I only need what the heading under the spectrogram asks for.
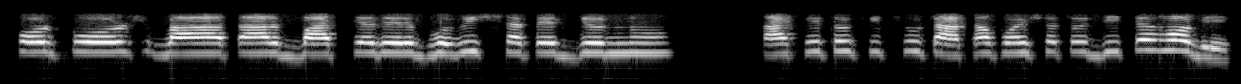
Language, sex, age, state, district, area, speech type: Bengali, female, 45-60, West Bengal, Darjeeling, urban, conversation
